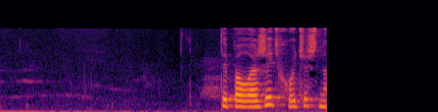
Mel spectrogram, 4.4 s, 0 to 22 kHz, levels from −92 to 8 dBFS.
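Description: A speech recording with a cut-off end: at 3.26 s the audio stops mid-sound and drops straight to digital silence for the remaining 1.1 s or so. The final stretch of samples was never written to the file, so the sound is severed rather than finished. Unlike a fade-out or a noise gate closing, there is no decay, no tail and no gradual drop in level, just an abrupt edge into flat silence.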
